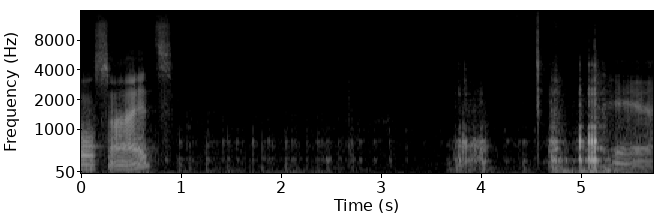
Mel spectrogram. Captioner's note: writing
